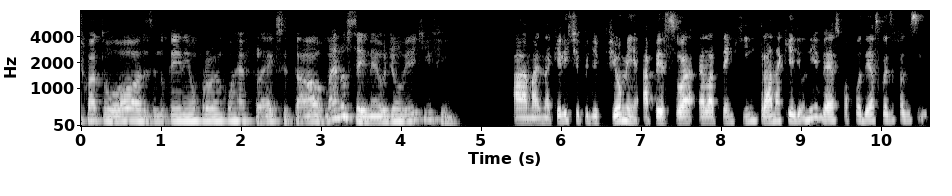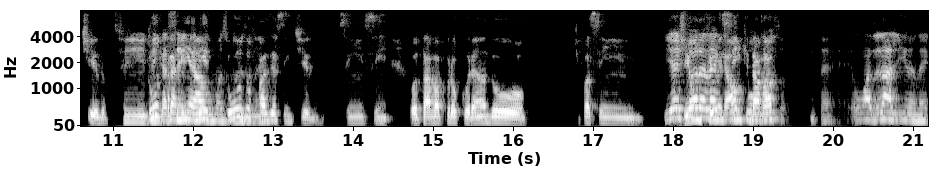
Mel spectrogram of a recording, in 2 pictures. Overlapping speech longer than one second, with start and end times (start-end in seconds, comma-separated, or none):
11.4-13.0, 18.0-19.3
